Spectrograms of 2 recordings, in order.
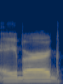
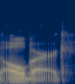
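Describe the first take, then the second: First: The name starts with an A vowel sound. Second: The name starts with an O vowel sound. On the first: It is read the English way. "because that's just how we read it in English" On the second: It follows the player's own preference. "got an O sound"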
